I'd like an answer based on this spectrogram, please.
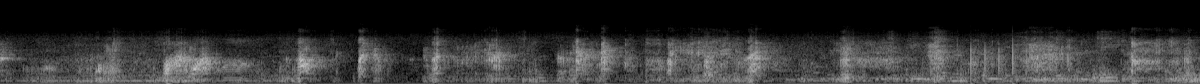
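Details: Female French Bulldog 'talking' loudly at the end of a day out with a pug. She gives a continuous run of grumbling, moaning barks and yowls, rising and falling in short bursts with barely a pause.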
